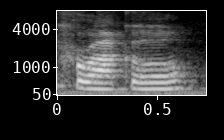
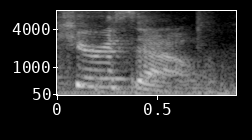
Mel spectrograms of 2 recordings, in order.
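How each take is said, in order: First: The word ends with a 'co' sound. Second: The word ends with a 'cow' sound. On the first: The speaker calls it wrong. "Don't say Caraco" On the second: The speaker calls it right. "It's called curacao"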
